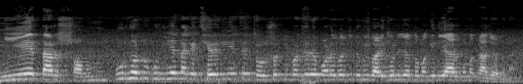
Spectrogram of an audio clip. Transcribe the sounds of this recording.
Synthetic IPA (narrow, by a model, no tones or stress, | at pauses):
nijet̪aɾʃɔm | puɾnoʈukunijet̪aket͡ɕʰeɾed̪ijet͡ɕʰet͡ɕowʃot̪ːibat͡ɕʰoɾepɔɽeboɾt͡ɕʰit̪umibaɽit͡ɕʰoled͡ʑaot̪omaked̪ijaːɾkonokãd͡ʑɦɔbḛna̰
